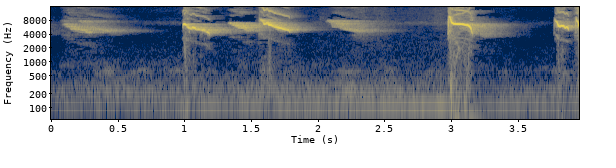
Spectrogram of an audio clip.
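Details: Oriental white-eye singing gacor ngalas to call a rival: soft high whistled phrases followed by sharper louder falling chirps near the end, over a steady low hum.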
